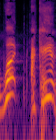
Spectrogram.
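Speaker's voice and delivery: put-on Southern American accent. Imagining someone's reaction to a job listing, in a Southern accent. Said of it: "I can't go into my Southern accent".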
